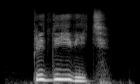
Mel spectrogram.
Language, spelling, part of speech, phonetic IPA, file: Russian, предъявить, verb, [prʲɪdjɪˈvʲitʲ], Ru-предъявить.ogg
- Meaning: 1. to present, to produce, to show 2. to make (a demand, request), to assert (rights) 3. to bring (a lawsuit), to press, to prefer (an accusation, charge)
